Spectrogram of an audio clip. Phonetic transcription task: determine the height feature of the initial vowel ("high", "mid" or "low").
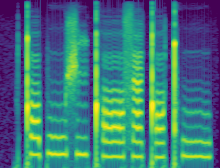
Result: low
